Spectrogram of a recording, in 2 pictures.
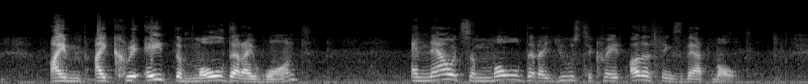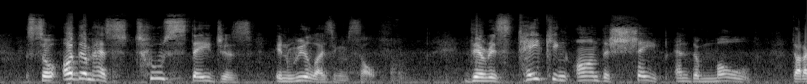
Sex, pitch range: male, 105-175 Hz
